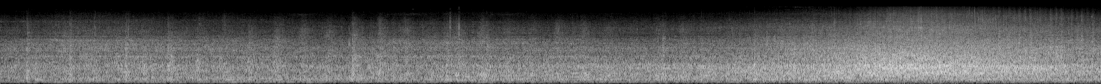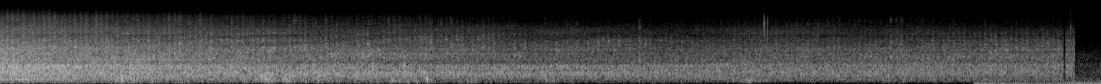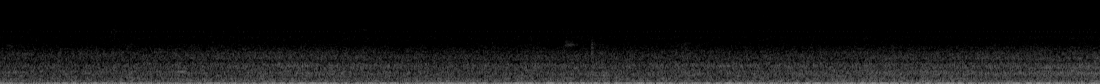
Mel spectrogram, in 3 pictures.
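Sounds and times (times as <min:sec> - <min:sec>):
passenger train rolling past: 0:00.0 - 0:33.0
low hum: 0:19.8 - 0:33.0.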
